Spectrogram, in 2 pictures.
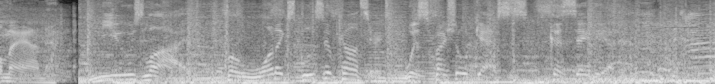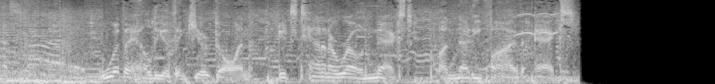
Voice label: ROCK IMAGING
